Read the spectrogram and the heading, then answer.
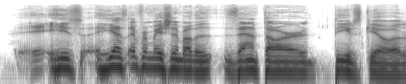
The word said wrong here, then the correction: Xanathar: That was a really good pronunciation, I gotta say. It's Xanathar. – Xanathar.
